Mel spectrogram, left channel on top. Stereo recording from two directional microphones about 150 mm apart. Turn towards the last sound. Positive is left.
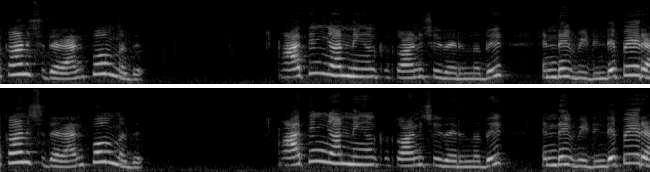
turn(degrees=-15)  # may be behind; listen again after turning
